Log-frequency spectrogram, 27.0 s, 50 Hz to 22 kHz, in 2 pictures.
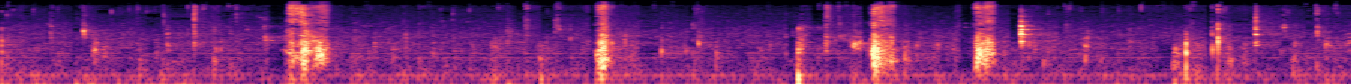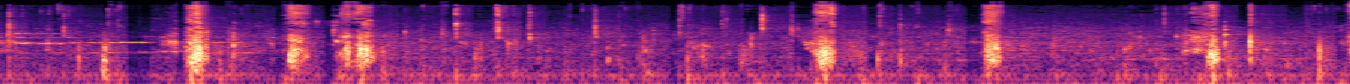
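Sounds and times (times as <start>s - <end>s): wet chewing and lip smacks: 0.4s - 5.9s, 7.8s - 23.6s.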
